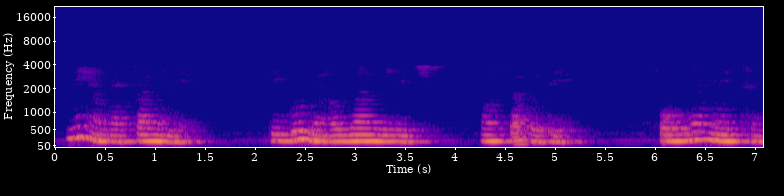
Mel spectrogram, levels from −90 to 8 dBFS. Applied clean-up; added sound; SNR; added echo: none; none; none; reverberation time 0.6 s.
